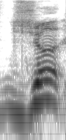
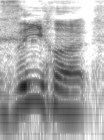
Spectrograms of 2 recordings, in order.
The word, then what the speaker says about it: Junt: Yeah, as I called Junt Z-Hunt. Dude, I called him Z-Hunt so much that Zane had a hard time calling him Junt.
